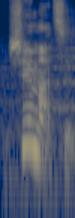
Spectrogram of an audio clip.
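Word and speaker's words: 週末: Just gotta make sure I know how to pronounce this correctly. Shumatsu, that's what I thought.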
